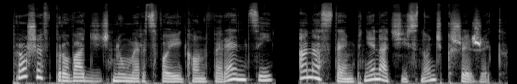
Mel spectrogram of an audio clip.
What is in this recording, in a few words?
Enter Conference Number, polish; voice prompts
